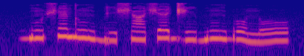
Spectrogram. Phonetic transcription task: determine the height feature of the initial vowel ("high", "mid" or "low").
high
